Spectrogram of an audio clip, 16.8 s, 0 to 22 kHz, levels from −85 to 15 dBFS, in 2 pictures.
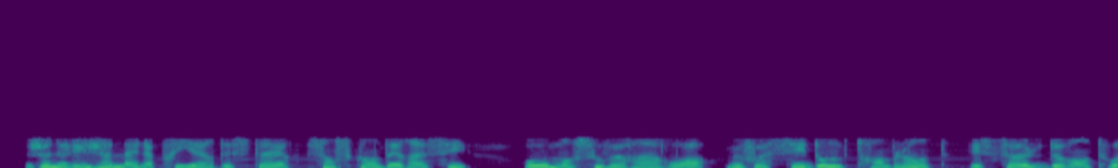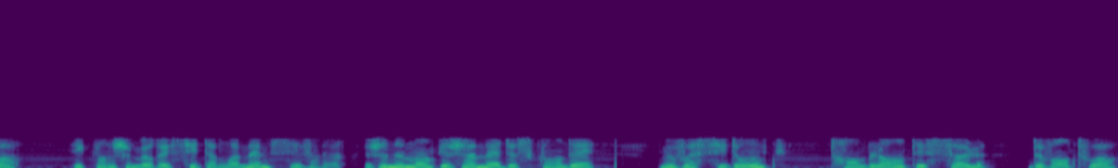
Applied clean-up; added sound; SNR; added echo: neural separator model SepFormer WHAM!.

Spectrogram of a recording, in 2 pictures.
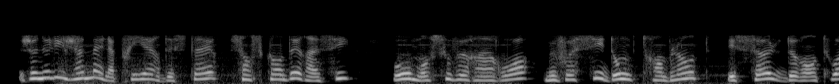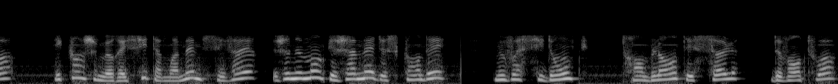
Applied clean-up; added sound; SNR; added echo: neural separator model SepFormer DNS4.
